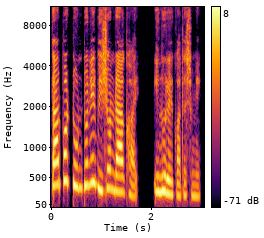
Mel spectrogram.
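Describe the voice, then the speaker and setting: A woman narrating a children's bedtime story in an expressive, scripted style. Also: high voice, normal speed, no echo, studio quality.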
